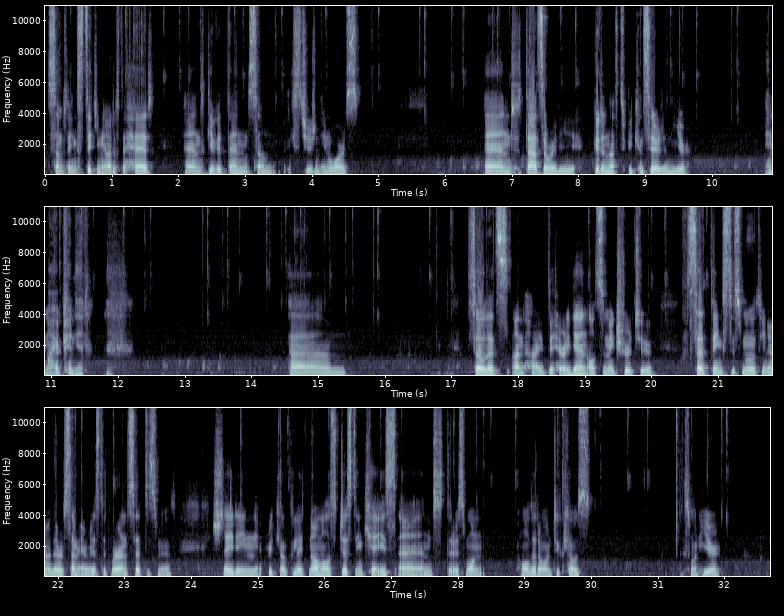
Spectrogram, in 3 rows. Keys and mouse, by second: 1.6 Tab, 4.1-5.7 right drag, 4.1-6.4 typing, 7.0 Tab, 7.7 Tab, 8.3 z, 9.0 click, 9.9 g, 10.5 r, 11.3 g, 12.9 e, 14.9 f, 15.6 g, 16.1 Tab, 16.3 z, 18.8 alt+h, 19.7 a, 20.0-22.0 middle drag, 23.3 Tab, 23.4 a, 23.6 a, 24.8 ctrl+n, 25.6 Tab, 25.9 z, 26.6 Tab, 27.0 a, 27.2 a, 29.1 g, 29.8 g, 30.3 f, 31.2 alt+w, 31.6 g, 32.2 a, 32.4 a.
